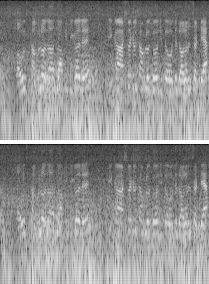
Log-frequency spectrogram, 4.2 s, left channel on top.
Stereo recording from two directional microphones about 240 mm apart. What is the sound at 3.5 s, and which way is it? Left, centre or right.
Speech, left.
